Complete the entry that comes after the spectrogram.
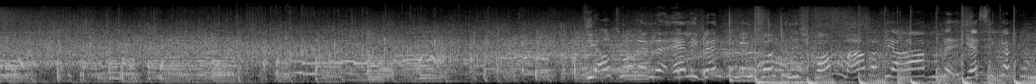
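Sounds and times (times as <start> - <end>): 
voices cheering: 0.0 - 8.1
crowd clapping: 0.0 - 8.9
speech: 6.9 - 10.3.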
